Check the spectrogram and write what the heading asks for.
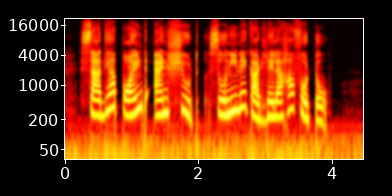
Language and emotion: Marathi, neutral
